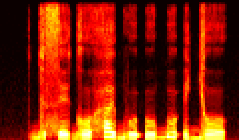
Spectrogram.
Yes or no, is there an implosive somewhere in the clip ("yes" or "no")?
yes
